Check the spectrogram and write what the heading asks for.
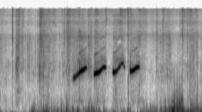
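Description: A person whistling four short rising notes in quick succession, about a second and a half in, with a low rustle underneath.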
